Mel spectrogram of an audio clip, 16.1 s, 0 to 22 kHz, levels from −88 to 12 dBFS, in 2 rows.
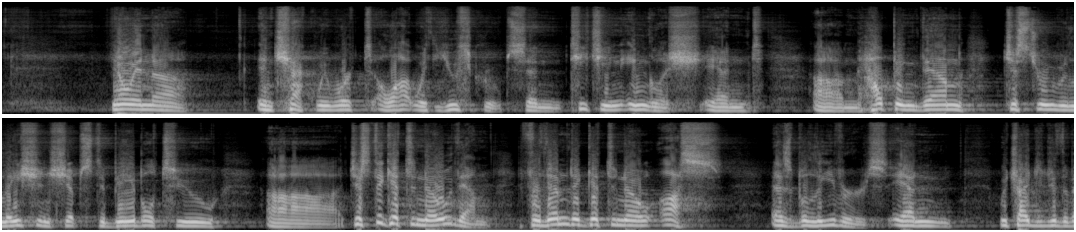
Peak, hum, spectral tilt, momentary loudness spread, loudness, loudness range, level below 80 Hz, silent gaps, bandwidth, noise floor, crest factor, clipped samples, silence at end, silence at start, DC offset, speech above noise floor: -6 dBFS; none; -5.5 dB/octave; 9 LU; -16 LUFS; 3 LU; -52 dBFS; none; 19 kHz; -50 dBFS; 10 dB; under 0.1%; 0 s; 0.8 s; under 0.1%; 34 dB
